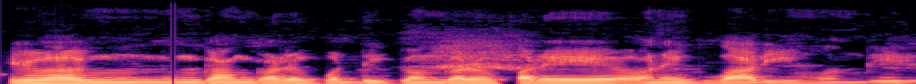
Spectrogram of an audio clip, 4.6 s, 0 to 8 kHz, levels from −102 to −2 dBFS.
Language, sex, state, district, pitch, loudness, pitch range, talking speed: Bengali, male, West Bengal, Dakshin Dinajpur, 110 Hz, -17 LUFS, 110-115 Hz, 105 wpm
